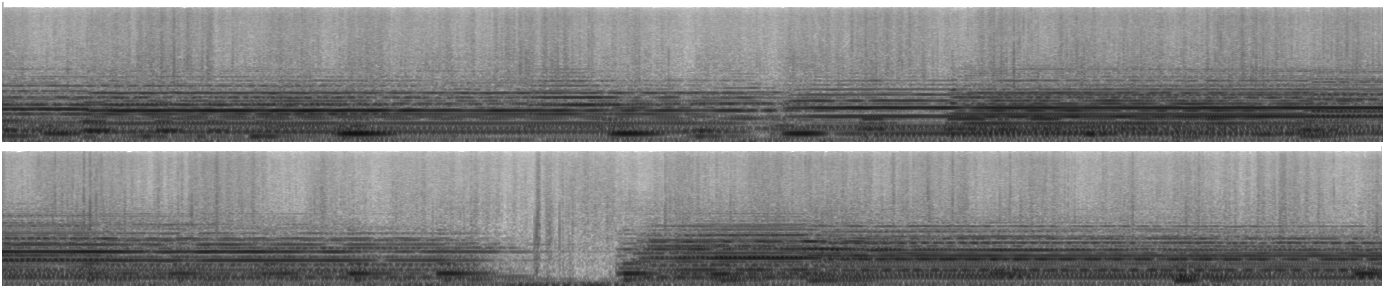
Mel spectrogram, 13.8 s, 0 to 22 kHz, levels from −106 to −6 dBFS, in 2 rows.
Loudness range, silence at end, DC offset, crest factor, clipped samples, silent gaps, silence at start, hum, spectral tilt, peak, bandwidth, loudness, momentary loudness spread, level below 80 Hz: 4 LU; 0 s; under 0.1%; 16 dB; under 0.1%; none; 0 s; none; -6 dB/octave; -6 dBFS; 19.5 kHz; -21 LUFS; 7 LU; -44 dBFS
